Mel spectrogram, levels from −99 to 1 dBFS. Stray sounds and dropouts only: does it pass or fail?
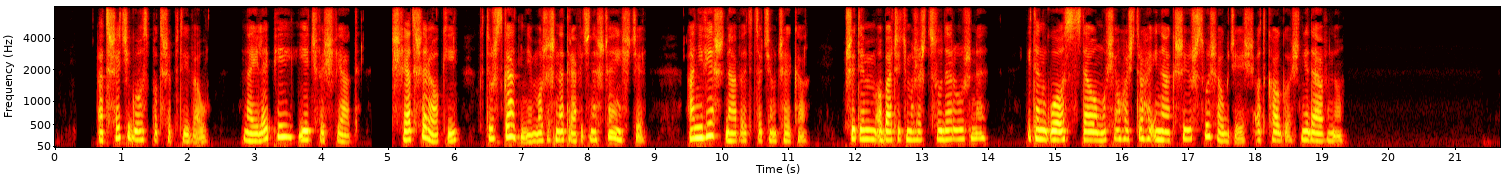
pass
